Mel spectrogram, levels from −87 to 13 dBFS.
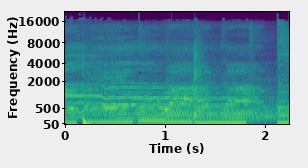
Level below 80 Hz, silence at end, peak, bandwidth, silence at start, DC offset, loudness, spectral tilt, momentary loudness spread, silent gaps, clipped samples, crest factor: -18 dBFS; 0 s; 0 dBFS; 17.5 kHz; 0 s; 3%; -14 LUFS; -5.5 dB/octave; 3 LU; none; 0.3%; 12 dB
